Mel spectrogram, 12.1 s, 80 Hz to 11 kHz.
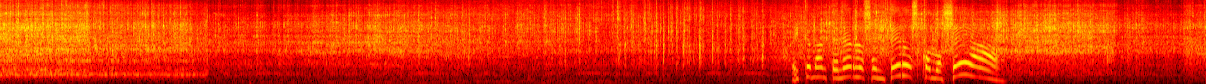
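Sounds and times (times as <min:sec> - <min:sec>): toy train motor whirring: 0:00.0 - 0:12.0.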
